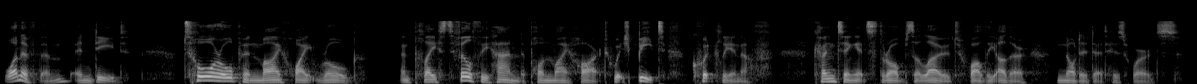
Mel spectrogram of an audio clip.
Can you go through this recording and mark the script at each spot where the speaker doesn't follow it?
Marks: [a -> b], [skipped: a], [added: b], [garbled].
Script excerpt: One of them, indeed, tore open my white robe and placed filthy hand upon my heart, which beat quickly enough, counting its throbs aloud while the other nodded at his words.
One of them, indeed, tore open my white robe and placed filthy hand upon my heart, which beat quickly enough, counting its throbs aloud while the other nodded at his words.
